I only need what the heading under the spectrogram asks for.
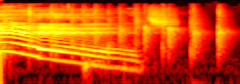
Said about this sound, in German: Ich mach da noch Applaus. Ich mach da Applaus drunter, klingt das geiler.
